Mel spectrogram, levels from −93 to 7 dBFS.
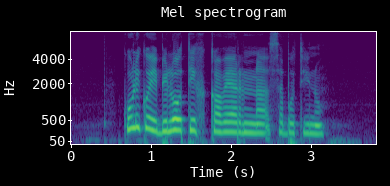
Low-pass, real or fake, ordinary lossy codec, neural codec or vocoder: none; real; none; none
